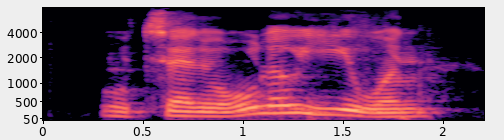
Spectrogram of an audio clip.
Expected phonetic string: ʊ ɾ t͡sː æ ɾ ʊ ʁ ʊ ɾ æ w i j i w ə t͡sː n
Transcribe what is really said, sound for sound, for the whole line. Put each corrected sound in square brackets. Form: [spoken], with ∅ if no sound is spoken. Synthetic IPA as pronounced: ʊ ɾ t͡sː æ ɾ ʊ ʁ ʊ [l] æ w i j i w ə [∅] n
